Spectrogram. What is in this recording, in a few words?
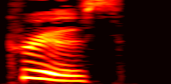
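"crews", British English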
